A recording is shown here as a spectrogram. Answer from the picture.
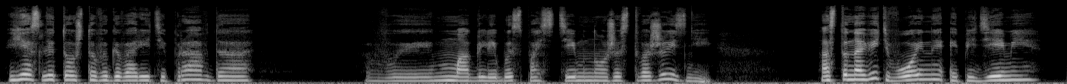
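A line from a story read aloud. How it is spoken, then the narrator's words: Whispered. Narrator (Russian): прошептала я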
